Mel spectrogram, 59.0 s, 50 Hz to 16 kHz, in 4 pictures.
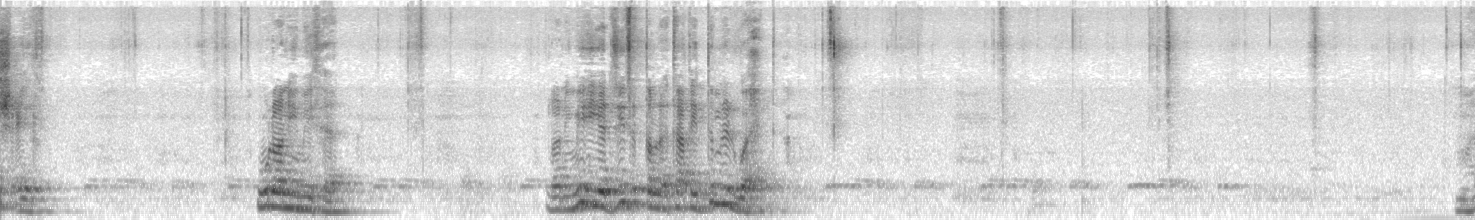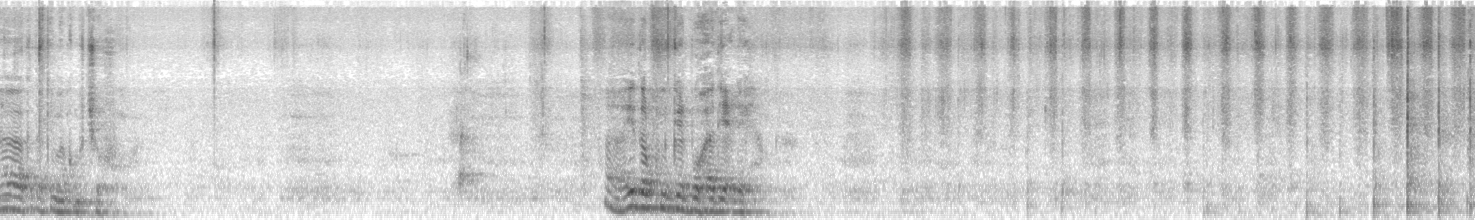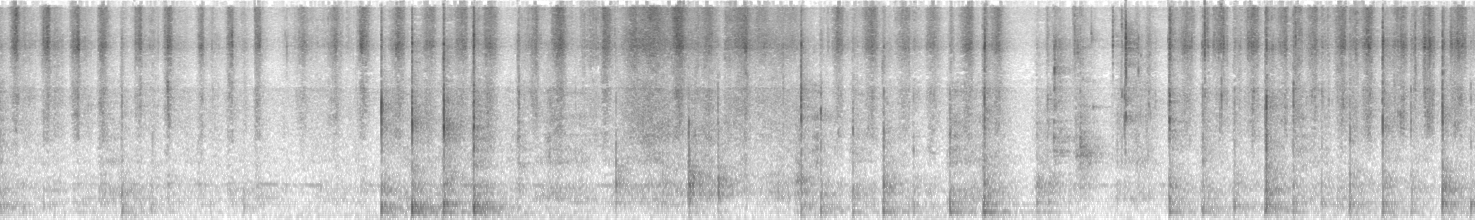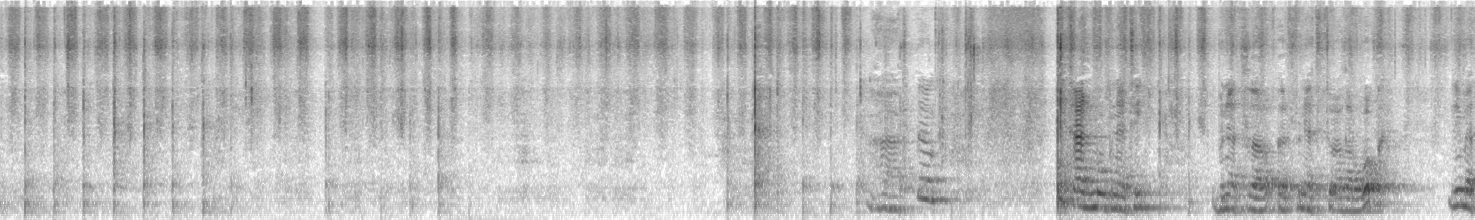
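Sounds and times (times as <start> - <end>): hands patting dough: 23.7 - 40.2, 40.9 - 59.0.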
